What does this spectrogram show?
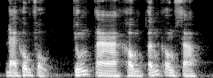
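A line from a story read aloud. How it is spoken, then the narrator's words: Slightly startled interruption. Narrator (Vietnamese): Nghĩa Bắc Công khẽ giật mình chặn lại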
